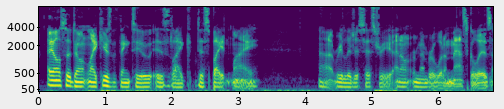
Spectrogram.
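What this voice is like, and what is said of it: Scratchy voice. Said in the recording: “My voice is so scratchy”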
